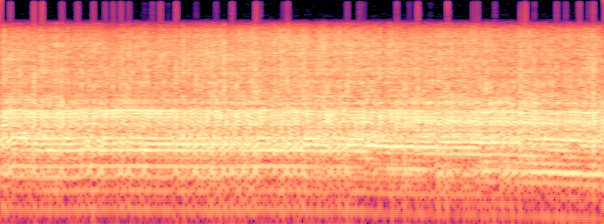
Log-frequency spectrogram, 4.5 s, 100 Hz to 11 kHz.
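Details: 1953 Mercury Mark 15 outboard, after fixing flooding by correcting carburetor float height, cold weather: steady even burble with no misses or surging; normal idle.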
